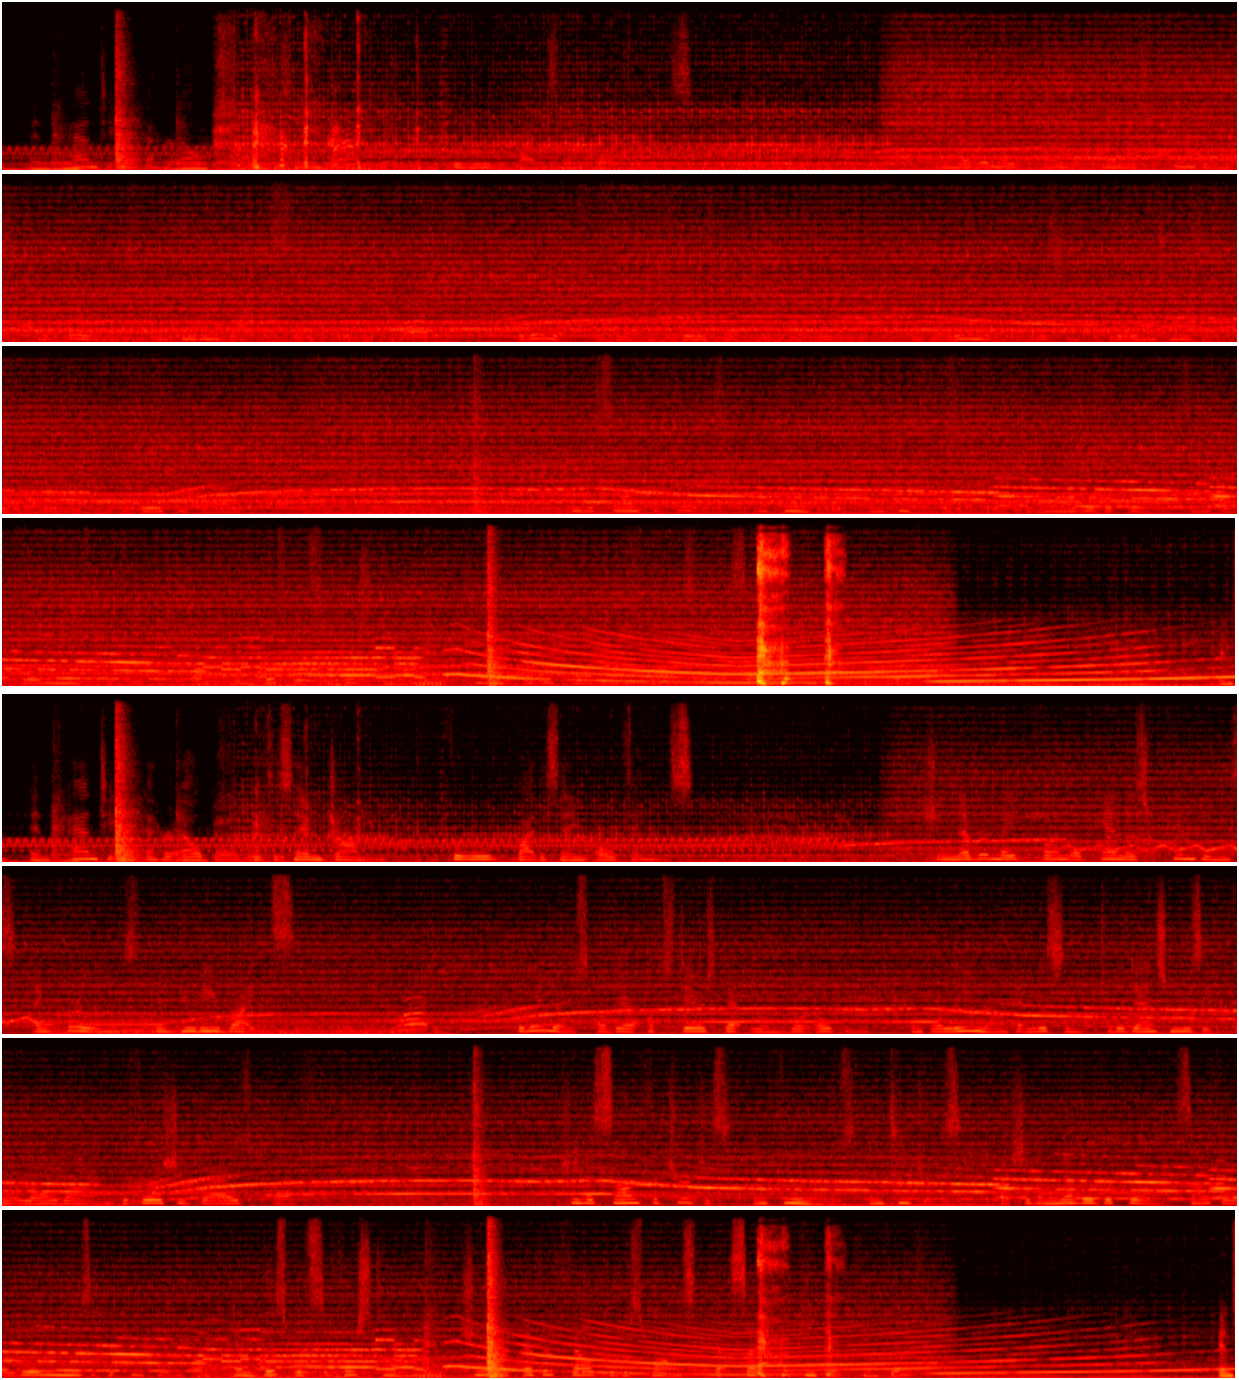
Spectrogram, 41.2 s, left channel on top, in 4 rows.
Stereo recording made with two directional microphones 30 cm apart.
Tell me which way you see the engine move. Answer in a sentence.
You can hear the engine stay put.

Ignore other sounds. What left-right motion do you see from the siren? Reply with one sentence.
In this clip you hear the siren move from right to left.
